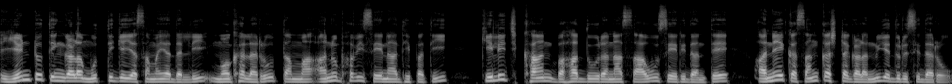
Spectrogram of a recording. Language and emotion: Kannada, neutral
